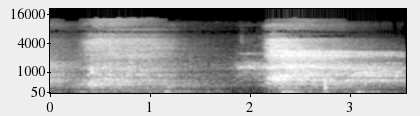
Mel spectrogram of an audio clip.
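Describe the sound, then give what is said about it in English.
People in a church service take a big breath together: two long, airy breaths, the second louder and fuller, separated by a brief quiet pause. “Let's all take a big breath.”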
